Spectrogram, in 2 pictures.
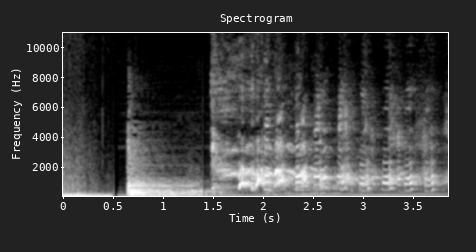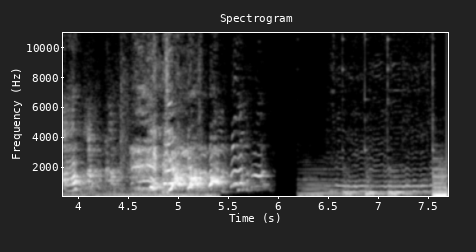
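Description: Laughter over background music, lasting about four seconds. It starts just after the fading end of a loud blast sound effect and stops abruptly, followed by a short silence and quieter music.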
